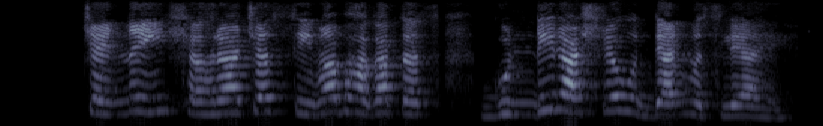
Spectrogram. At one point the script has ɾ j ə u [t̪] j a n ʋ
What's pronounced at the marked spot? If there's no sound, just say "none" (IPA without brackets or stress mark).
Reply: d̪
